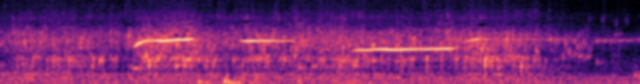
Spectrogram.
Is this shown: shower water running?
yes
